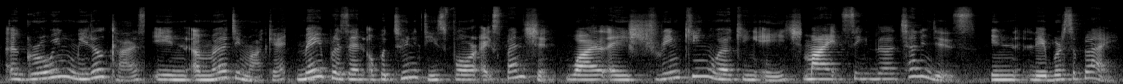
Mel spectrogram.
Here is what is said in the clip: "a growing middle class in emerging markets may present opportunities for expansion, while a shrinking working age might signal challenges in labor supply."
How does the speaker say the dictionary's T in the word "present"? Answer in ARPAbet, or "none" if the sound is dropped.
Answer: T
